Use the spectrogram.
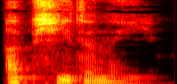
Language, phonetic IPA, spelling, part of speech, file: Russian, [ɐpˈɕːitən(ː)ɨj], обсчитанный, verb, Ru-обсчитанный.ogg
- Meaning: past passive perfective participle of обсчита́ть (obsčitátʹ)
